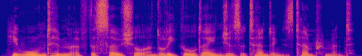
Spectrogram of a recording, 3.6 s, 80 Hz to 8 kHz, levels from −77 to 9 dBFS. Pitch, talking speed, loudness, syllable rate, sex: 115 Hz, 200 wpm, -17 LUFS, 6.0 syllables/s, male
